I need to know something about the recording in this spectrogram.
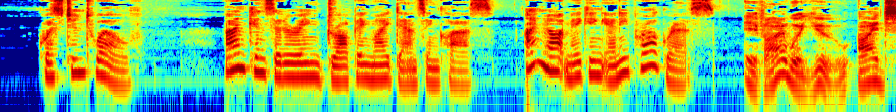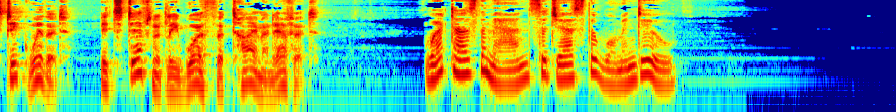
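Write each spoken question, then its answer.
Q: What does the man suggest the woman do?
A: Continue the dancing class.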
